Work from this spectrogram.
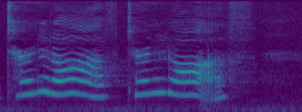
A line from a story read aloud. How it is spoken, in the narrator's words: screamed suddenly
